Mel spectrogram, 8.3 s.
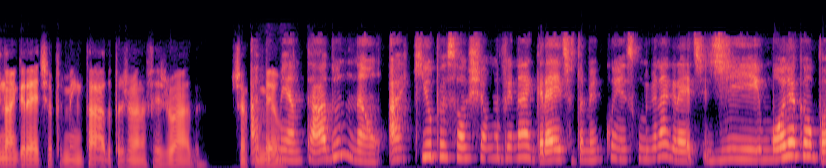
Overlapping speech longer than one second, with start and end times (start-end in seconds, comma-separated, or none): none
